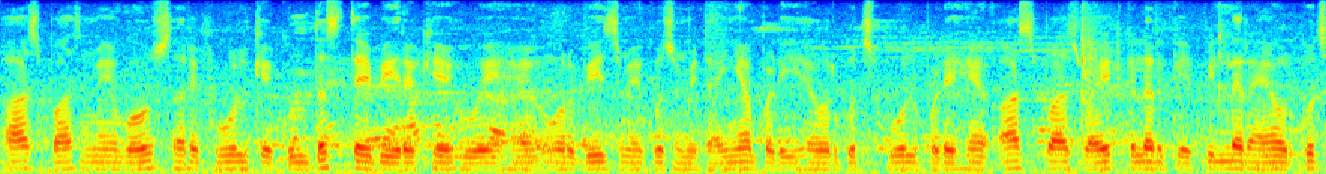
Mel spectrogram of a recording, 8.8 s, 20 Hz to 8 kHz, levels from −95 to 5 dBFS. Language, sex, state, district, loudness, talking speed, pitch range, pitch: Hindi, male, Rajasthan, Bikaner, -16 LUFS, 215 wpm, 110-120 Hz, 115 Hz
